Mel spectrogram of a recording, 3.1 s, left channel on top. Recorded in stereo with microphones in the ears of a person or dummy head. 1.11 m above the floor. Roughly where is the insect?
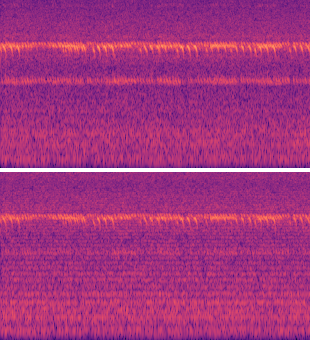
Centre.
